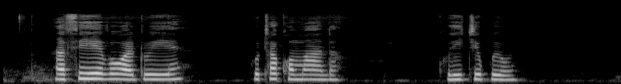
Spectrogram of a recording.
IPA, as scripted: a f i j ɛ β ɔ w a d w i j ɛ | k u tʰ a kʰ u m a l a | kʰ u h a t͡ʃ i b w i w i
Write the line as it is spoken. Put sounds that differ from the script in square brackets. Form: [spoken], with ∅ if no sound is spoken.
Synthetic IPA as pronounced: a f i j ɛ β ɔ w a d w i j ɛ | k u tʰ a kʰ [ɔ] m a l a | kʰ u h [i] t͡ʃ i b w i w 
